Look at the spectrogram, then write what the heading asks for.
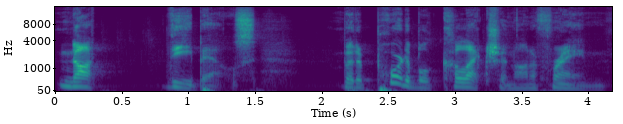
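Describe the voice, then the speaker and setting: A man reading a classic story aloud in a theatrical, expressive and deliberate literary style. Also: medium pitch, slightly rough. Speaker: storybook reader.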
